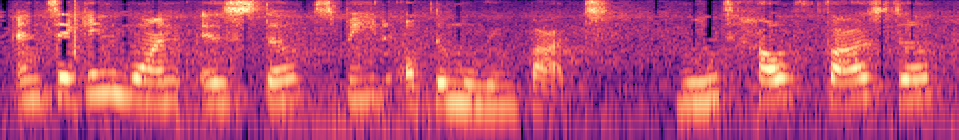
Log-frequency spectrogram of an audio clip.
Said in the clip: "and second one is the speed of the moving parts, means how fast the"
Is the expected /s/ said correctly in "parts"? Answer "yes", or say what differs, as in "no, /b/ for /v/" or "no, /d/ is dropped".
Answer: no, /s/ is dropped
